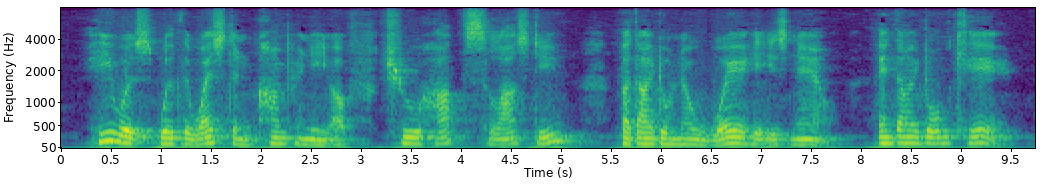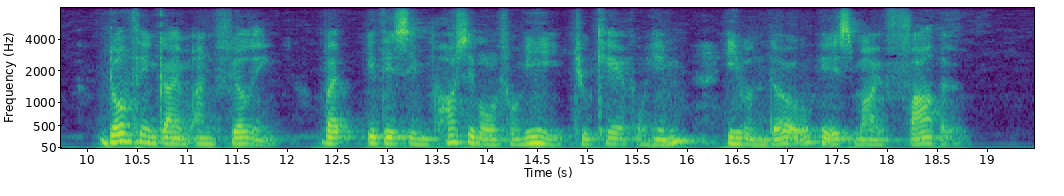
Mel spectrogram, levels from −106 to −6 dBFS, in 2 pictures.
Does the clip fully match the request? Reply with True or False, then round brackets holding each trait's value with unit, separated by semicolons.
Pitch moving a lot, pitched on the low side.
False (3.4 semitones; 120 Hz)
